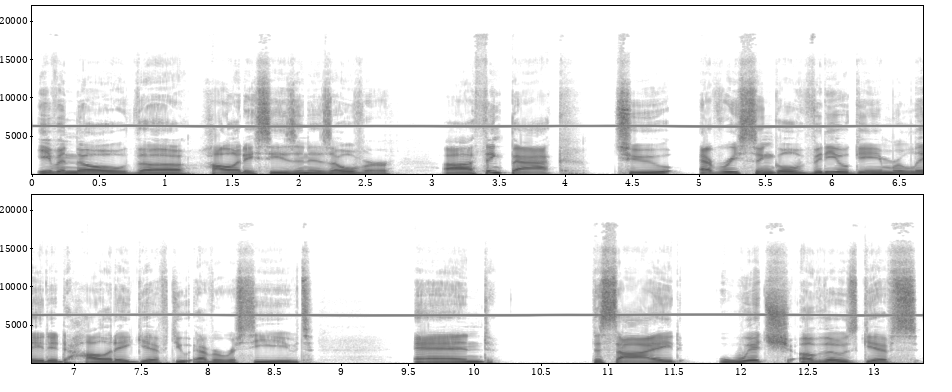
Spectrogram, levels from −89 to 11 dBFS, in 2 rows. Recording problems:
high-pitched whine; loud; throughout; 6.5 kHz, 10 dB below the speech

